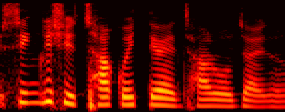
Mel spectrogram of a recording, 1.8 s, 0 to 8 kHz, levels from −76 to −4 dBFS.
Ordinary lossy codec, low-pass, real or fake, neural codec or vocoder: none; 7.2 kHz; real; none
